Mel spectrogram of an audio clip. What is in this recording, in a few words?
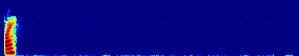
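Sheriff East County, scanner audio; ThompsonPeakScot; MCSO - EAST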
